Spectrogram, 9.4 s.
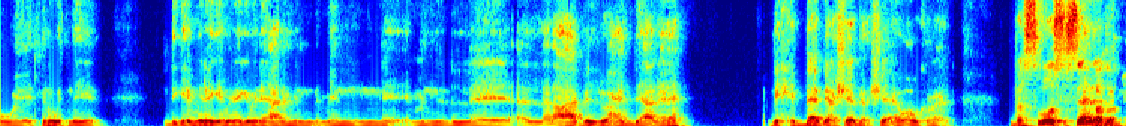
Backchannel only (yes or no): yes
